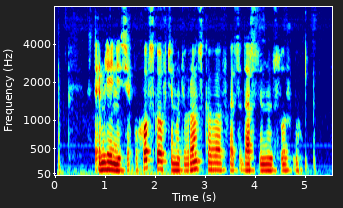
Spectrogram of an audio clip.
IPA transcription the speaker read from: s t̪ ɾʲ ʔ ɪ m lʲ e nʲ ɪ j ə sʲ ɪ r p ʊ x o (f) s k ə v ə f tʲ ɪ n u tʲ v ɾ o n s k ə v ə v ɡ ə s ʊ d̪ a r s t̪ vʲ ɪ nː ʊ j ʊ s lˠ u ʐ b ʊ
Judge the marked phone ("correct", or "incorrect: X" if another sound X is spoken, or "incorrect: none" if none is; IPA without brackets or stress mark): correct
